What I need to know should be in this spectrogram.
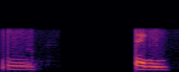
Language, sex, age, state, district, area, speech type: Tamil, female, 30-45, Tamil Nadu, Vellore, urban, conversation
